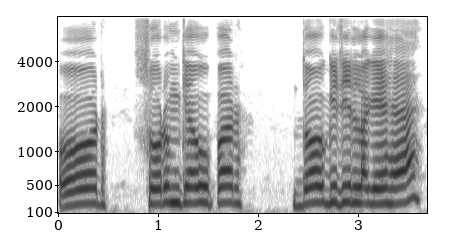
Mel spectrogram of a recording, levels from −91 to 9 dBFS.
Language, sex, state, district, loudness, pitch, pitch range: Hindi, male, Uttar Pradesh, Saharanpur, -15 LUFS, 230 Hz, 225-240 Hz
